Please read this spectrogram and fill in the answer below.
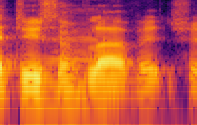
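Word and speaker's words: Dušan Vlahović: Yeah, Dusan Vlahovic.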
